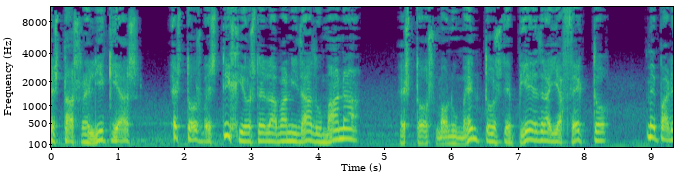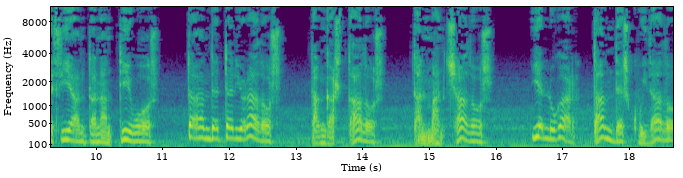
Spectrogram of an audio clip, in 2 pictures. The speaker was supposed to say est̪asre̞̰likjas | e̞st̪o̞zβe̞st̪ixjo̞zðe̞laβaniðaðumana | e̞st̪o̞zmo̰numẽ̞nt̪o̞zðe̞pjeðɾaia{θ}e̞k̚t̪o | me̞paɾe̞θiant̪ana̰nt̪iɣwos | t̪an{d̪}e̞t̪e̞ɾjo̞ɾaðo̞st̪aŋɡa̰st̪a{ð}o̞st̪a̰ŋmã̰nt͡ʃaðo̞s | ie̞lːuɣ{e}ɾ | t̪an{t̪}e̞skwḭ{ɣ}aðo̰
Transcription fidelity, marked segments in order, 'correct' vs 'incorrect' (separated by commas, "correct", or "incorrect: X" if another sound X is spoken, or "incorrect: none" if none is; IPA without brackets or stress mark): incorrect: f, correct, correct, incorrect: a, incorrect: d̪, incorrect: ð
